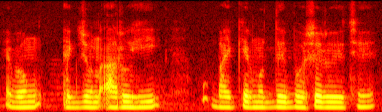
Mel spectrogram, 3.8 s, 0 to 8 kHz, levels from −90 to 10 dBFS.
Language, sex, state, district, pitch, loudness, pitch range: Bengali, male, Tripura, West Tripura, 145 Hz, -16 LUFS, 140-150 Hz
